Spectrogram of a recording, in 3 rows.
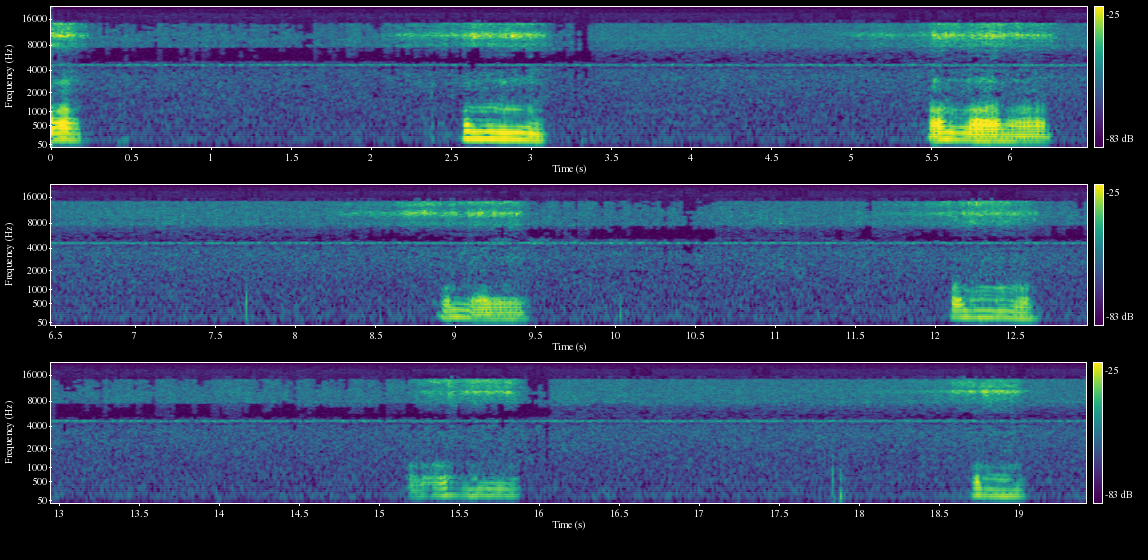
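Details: Sleeping cat snoring: soft, regular snoring at about 19 breaths a minute; normal sleep snoring.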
